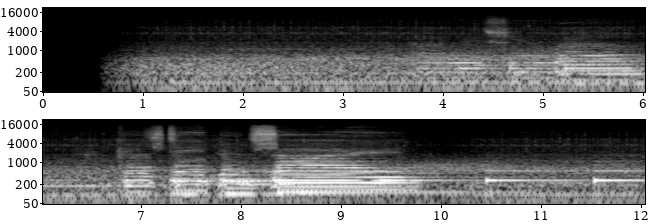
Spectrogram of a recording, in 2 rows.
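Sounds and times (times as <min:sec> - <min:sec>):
film projector rattling whir: 0:00.6 - 0:07.9
song with held notes: 0:04.8 - 0:12.0.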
